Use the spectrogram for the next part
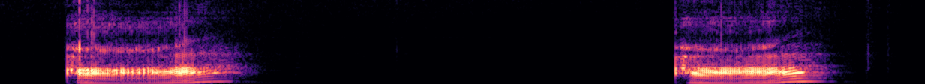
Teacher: the second tone is uphill tone. When you make this sound, you got to start low and go high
